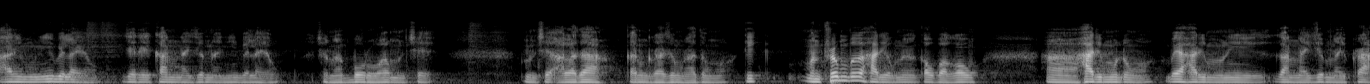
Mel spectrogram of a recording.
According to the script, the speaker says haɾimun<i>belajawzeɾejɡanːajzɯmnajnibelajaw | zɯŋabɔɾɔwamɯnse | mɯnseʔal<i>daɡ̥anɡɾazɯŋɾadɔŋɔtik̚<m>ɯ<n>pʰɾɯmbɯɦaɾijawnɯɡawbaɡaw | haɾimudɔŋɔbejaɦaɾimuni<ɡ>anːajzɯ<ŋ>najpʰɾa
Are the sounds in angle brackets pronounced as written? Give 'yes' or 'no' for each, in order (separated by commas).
yes, no, yes, yes, yes, no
